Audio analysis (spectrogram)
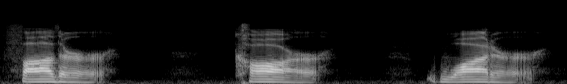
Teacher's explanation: I'm going to really emphasize that r at the end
